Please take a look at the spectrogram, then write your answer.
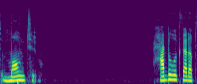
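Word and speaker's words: Mangetout: So, you know this song wet leg that appears to be pronounced mange tout. It's it's it's Mongu.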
